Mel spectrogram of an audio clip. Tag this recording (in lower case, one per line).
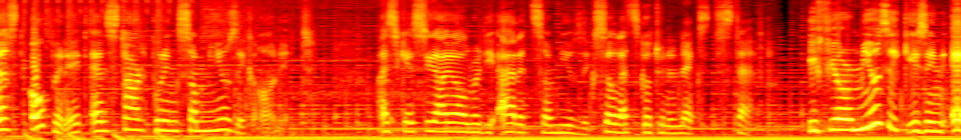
speech
music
